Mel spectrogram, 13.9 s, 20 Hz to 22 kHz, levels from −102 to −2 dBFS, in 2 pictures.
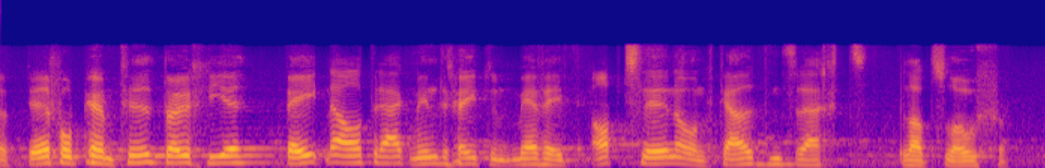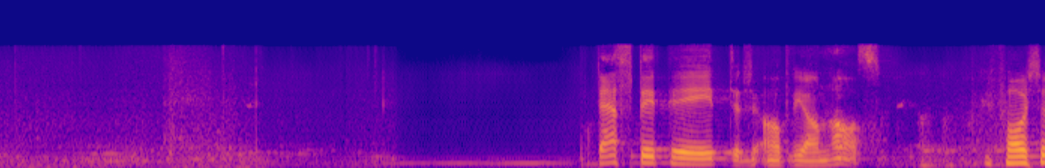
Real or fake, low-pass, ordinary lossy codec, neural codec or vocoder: fake; 7.2 kHz; none; codec, 16 kHz, 1 kbps, X-Codec, HuBERT features, trained on balanced general audio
